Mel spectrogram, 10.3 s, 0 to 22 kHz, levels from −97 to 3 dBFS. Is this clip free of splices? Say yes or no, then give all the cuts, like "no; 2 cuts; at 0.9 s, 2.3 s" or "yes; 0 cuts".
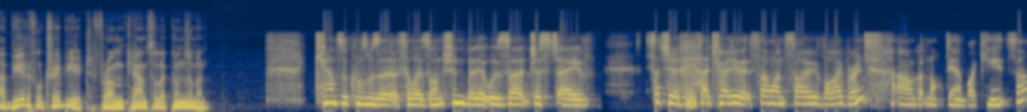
yes; 0 cuts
